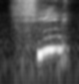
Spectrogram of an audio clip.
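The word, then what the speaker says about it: ش: Sheen equal SH in English. When I say shark, shadow.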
